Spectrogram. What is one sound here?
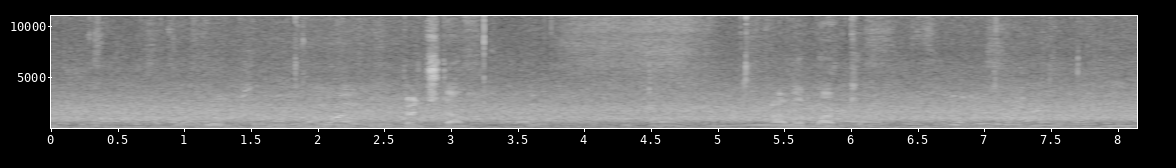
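A man talks calmly close by, outdoors.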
